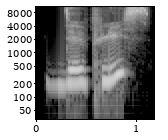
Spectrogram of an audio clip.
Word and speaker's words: plus: So here, de plus, it's what's more. So here we want to say more. So we hear our S. It's got a kind of positive element. But j'en veux plus. I don't want any more. So here we're meaning no more. No more. Then we don't pronounce the S.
